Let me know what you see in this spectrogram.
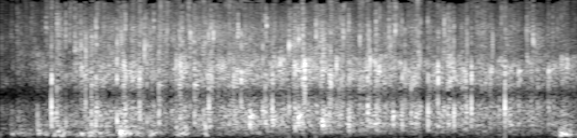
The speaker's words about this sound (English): please give a big round of applause to Chris Winkler and the high school staff for hosting us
